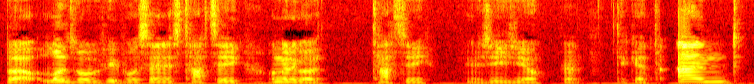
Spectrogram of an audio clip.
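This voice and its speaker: A young man, rambling through an absurd comic story with lots of swearing and deadpan asides. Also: lowish voice, moderate pace.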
